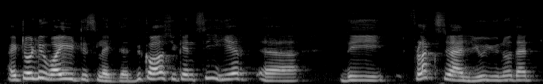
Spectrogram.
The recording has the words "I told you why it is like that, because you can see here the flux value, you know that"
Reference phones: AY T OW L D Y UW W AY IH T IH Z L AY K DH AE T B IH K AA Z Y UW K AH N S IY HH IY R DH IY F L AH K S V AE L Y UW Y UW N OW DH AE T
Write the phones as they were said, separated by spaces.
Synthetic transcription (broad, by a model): AY T OW L D Y UW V AY IH T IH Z L AY K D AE T B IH K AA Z Y UW K AH N S IY HH IY R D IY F L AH K S V AE L Y UW Y UW N OW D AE T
